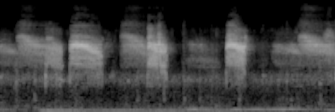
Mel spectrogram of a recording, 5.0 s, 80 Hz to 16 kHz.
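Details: Starlings recorded on 21 November at bird feeders in Corby old village: rasping, wheezy chatter and loud squawky bursts in quick, uneven succession, over a steady low background hum.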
